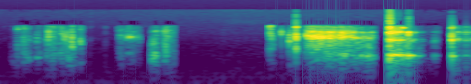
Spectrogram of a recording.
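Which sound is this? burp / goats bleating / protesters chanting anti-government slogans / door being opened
burp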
